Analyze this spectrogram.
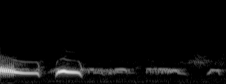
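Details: Decoy spotted dove calling to draw in other doves: a loud drawn-out coo, then a second strong note, followed by a trail of softer wavering coos.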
